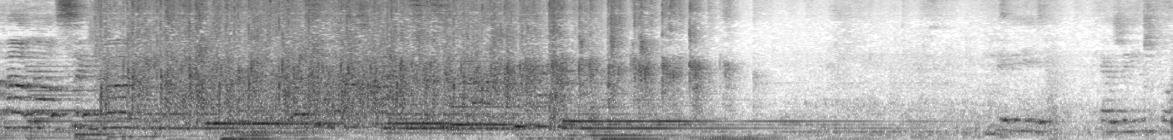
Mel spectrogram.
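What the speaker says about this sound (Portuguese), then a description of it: "Aplauda ao Senhor." A congregation claps together during a church worship service, a dense, steady wash of applause over sustained music that fades away after several seconds into quieter tones.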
